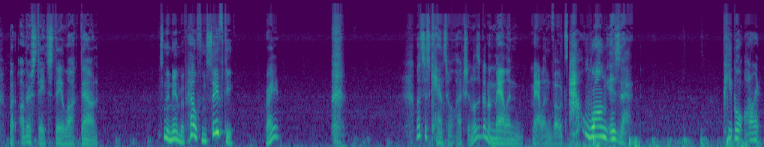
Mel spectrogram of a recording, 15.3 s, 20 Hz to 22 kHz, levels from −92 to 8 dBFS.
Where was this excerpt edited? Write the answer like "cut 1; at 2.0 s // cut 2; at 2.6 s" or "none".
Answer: cut 1; at 11.3 s // cut 2; at 14.3 s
